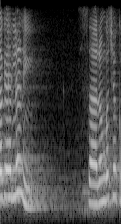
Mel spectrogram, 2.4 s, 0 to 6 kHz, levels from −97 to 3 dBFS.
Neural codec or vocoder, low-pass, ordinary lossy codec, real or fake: none; 5.4 kHz; none; real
